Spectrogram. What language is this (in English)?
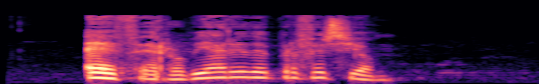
Galician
